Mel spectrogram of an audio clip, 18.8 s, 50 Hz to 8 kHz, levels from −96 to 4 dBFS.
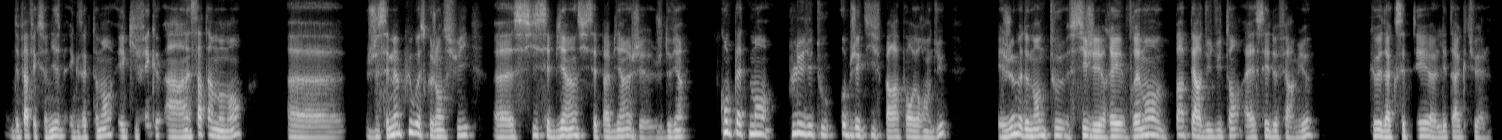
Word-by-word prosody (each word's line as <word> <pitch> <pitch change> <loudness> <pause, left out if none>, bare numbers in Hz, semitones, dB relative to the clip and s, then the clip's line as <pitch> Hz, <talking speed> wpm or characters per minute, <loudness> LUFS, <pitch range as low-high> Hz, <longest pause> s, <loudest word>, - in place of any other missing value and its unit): De 125 0 -5
perfectionnisme, 135 +2 +1
exactement, 130 +6 -2
et 130 - -1
qui 130 +1 -8
fait 190 +8 -6
qu'à 150 -4 -7
un 125 0 +1
certain 170 +5 0
moment, 130 +6 +1 0.6
heu, 115 -1 -3 0.3
je 125 -2 -4
sais 130 +3 +1
même 185 +5 +6
plus 225 +5 +2
où 205 - +4
est-ce 175 - -2
que - - -1
j'en 135 -1 +3
suis. 160 +5 -4 0.3
Heu, 125 0 +1
si 125 +7 +1
c'est 155 -1 +1
bien, 145 +4 +3
si 155 0 -3
c'est 130 -5 -2
pas 130 -1 -1
bien, 135 +4 +1
je 115 -4 -7
je 115 - -12
deviens 130 +3 -2 0.4
complètement 190 - +2 0.2
plus 195 0 +4
du 180 -1 +1
tout 160 -1 -5
objectif 155 -3 -1
par 125 -3 0
rapport 130 +1 0
au 125 -1 +1
rendu 125 - -4 0.6
et 125 - 0
je 135 +6 +4
me 180 -1 +5
demande 145 +1 +4
tou 155 -2 -2
si 155 +5 +2
j'ai 130 -3 +4
ré 135 +3 +5
vraiment 145 +4 +2
pas 160 0 -2
perdu 135 -5 +2
du 130 +1 -4
temps 150 +4 -4
à 120 -1 -3
essayer 130 +3 -2
de 130 0 -1
faire 125 -2 -6
mieux 145 +7 -3 0.7
que 140 - +2
d'accepter, 130 +3 +1
heu, 130 -4 0
l'état 120 +1 -3
actuel. 115 -3 -7
135 Hz, 200 wpm, -23 LUFS, 125-155 Hz, 0.7 s, même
